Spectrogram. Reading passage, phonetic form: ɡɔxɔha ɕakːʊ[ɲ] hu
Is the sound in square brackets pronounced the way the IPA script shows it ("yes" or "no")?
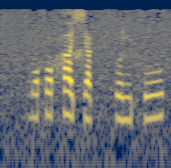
yes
